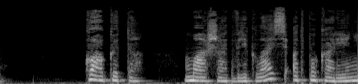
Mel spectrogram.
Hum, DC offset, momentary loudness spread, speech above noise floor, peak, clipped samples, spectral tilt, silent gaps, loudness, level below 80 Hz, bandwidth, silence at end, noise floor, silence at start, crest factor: none; under 0.1%; 11 LU; 29 dB; -6 dBFS; under 0.1%; -5.5 dB/octave; none; -23 LUFS; -48 dBFS; 15.5 kHz; 0 s; -51 dBFS; 0 s; 18 dB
